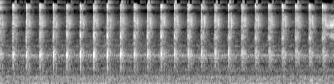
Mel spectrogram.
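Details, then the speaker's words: Steady sharp clicking pulses about one per second from an extracorporeal shockwave therapy handpiece with a very small head, one of a series of treatments for Achilles tendonitis in a young man after a PRP injection. "we're actually doing a series of shock wave treatments to things yes we're going to be doing a series of shock wave treatments to bring more blood flow to the area"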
